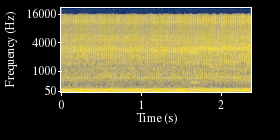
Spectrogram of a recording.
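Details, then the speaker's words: 2016/2017 Chevy Cruze direct-injection engine, first cold start after installing TurboBay big turbo upgrade: smooth even low idle with steady hum, no ticks, hisses or uneven beats; sounds fine, no leaks seen, excess stuff burning off. "Alright, let's hear it. Sounds fine, I think. I'm not seeing leaks anywhere."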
